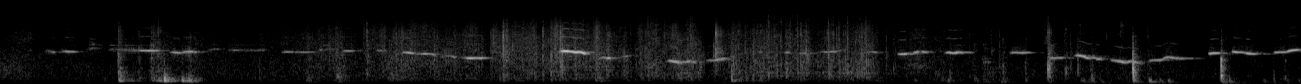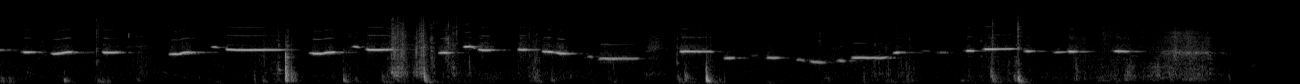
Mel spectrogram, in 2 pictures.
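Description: A person whistling a wandering tune of held notes and slides, under scattered knocks and clicks of objects being handled and a stretch of paper rustling. The whistling stops shortly before the end.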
